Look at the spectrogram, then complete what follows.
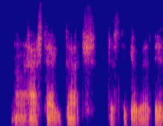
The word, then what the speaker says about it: DUTCH: an acronym for this which is uh utch pronounced dutch and it stands for decentralized universe there's an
